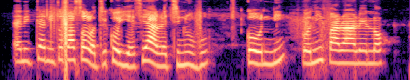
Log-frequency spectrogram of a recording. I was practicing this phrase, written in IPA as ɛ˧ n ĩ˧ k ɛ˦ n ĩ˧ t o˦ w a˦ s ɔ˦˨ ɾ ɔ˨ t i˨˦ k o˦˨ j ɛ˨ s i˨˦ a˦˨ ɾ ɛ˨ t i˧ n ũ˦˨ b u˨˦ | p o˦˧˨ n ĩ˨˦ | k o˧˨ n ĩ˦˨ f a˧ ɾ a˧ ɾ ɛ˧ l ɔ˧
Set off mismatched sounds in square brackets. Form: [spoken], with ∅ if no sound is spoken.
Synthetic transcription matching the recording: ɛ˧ n ĩ˧ k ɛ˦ n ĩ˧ t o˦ [b] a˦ s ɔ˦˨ ɾ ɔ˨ t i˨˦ k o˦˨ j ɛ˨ s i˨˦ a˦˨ ɾ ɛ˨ t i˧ n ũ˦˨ b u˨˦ | [k] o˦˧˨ n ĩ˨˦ | k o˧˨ n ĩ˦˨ f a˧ ɾ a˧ ɾ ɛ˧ l ɔ˧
